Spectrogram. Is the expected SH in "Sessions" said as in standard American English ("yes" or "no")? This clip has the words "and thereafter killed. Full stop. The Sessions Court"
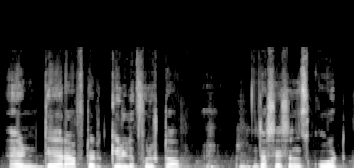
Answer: no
